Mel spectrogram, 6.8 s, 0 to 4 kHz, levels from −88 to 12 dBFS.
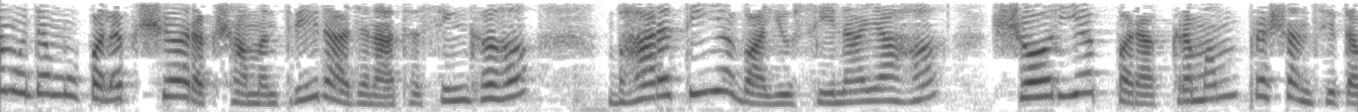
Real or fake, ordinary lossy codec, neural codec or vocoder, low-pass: real; none; none; 3.6 kHz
